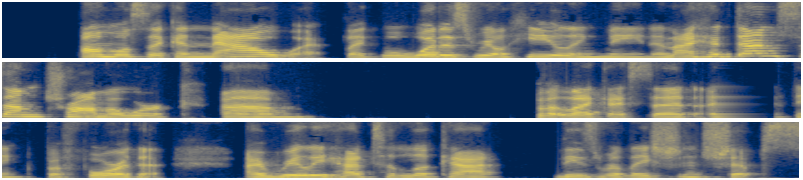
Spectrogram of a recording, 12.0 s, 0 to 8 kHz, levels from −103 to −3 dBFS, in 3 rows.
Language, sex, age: English, female, 30-49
